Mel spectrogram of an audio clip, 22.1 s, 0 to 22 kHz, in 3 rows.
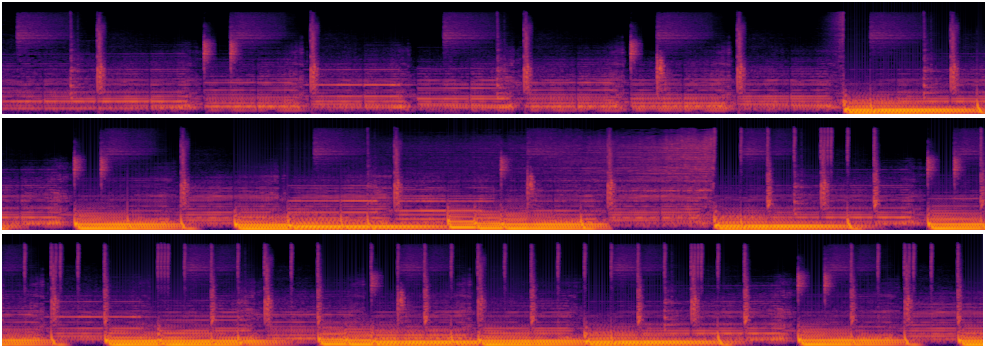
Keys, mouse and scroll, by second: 2.3 a, 3.3 shift+a, 7.2 g, 10.5 click, 13.3 click, 14.2-17.2 drag, 19.8 click, 20.8 KP_0.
